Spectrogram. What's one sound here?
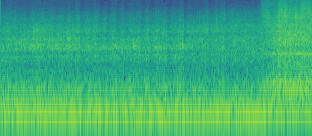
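A diesel locomotive engine rumbles close by.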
